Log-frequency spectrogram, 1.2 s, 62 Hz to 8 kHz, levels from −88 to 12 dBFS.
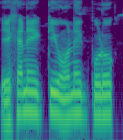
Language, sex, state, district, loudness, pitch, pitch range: Bengali, male, West Bengal, Alipurduar, -17 LUFS, 155 Hz, 145-160 Hz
